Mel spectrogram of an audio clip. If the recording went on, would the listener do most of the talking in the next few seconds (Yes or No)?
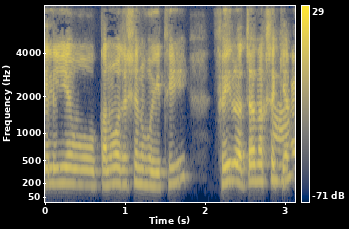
No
